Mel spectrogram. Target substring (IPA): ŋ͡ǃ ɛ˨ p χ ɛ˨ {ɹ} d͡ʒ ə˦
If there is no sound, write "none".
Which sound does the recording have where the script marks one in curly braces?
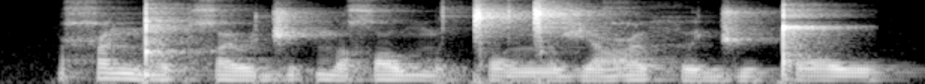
ɹ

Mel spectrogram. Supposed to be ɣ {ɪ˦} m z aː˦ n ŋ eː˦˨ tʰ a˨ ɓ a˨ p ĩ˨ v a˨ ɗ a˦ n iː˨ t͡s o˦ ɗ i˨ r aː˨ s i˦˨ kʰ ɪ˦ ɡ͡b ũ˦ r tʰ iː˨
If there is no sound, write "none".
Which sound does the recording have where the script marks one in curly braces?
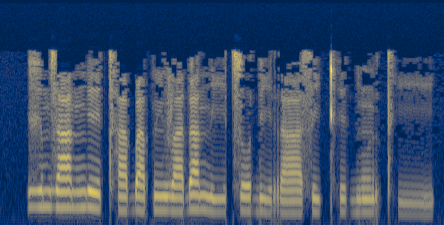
ɪ˦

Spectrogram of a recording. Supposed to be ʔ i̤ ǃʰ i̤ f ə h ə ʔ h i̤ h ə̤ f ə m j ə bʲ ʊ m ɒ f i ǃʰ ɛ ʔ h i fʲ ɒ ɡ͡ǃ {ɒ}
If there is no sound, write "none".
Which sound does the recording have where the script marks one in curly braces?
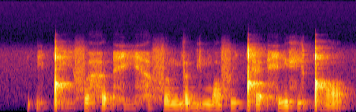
ɒ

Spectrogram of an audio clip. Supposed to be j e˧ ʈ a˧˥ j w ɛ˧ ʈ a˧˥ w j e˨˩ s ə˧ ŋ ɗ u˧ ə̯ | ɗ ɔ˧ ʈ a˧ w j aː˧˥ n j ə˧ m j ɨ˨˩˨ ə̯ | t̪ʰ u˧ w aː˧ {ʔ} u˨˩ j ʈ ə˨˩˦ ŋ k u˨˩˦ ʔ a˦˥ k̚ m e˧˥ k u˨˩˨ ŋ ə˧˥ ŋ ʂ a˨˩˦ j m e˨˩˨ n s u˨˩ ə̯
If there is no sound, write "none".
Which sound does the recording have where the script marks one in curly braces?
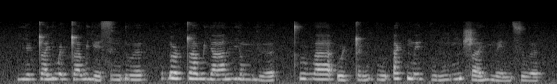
ʔ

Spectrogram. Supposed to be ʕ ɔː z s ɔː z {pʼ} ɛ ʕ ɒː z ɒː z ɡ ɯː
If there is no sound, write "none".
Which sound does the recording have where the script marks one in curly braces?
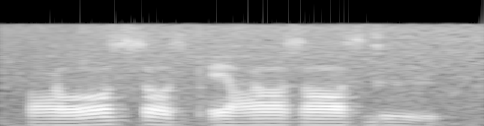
pʼ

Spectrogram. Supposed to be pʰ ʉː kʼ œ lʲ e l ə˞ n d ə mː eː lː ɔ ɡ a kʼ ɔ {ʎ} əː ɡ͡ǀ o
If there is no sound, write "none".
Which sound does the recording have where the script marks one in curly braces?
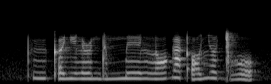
ʎ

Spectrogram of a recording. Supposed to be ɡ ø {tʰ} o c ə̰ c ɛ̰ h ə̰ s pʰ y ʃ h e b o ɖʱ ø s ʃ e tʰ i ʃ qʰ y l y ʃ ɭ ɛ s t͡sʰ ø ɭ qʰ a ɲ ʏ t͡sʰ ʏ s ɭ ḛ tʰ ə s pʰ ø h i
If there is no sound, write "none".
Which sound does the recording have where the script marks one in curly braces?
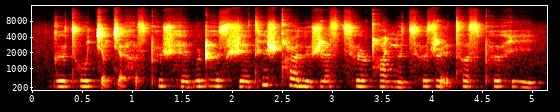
tʰ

